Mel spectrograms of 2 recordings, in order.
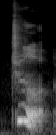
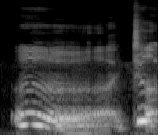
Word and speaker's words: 这: So you can say 这 zhi, 这 raise your tongue when you pronounce 知 and spread your lips.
